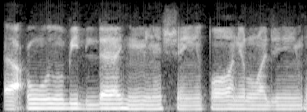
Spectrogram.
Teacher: الملاحظة الأولى التي ينبغي أن تنتبه لها والهمزة في الاستعاذة، أعوذ، الهمزة محققة، أعوذ بالله من الشيطان الرجيم، والهمزة تخرج من أقصى الحلق من الجوف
